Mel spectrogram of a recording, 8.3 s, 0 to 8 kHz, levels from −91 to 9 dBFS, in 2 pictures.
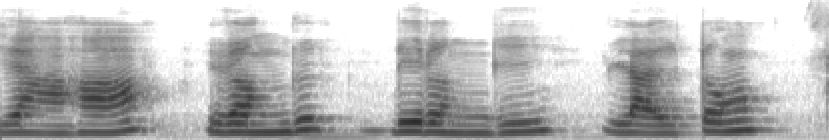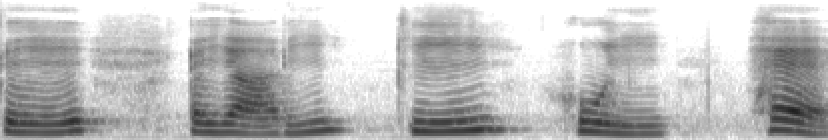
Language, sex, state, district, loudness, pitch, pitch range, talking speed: Hindi, female, Chandigarh, Chandigarh, -20 LUFS, 200 Hz, 180-215 Hz, 65 wpm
